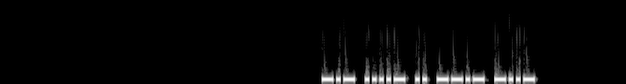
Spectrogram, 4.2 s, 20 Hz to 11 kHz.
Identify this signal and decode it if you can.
Morse code, heard as a keyed tone, about 52 wpm, 700 Hz. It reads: K4IQX
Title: USA Call Signs - 5 Characters - 50wpm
